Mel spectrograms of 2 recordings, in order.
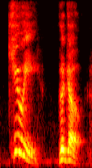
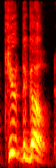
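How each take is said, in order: First: "Q E" as two syllables, KYOO-ee; second name attempt. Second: "Cute" as one syllable, KYOOT; first name attempt. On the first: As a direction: slowly sound out "Q E the Goat". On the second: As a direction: read "Cute the Goat" with a T closing Cute. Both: Real, not acted. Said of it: "I don't know how that's pronounced".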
